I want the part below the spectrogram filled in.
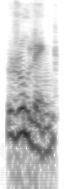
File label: "ruling", Indian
